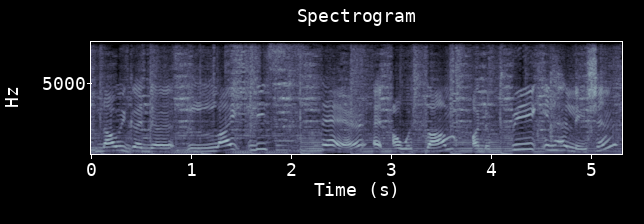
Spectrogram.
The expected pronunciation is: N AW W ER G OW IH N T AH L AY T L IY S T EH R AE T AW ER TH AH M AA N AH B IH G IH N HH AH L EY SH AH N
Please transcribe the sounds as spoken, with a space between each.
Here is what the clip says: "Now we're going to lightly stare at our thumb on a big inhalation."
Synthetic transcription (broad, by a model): N AW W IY G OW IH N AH L AY T L IY S T EH R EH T AW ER S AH M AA N AH B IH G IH N HH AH L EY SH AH N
